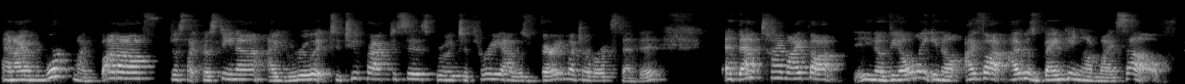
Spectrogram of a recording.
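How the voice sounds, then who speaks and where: A woman's animated voice, fairly high in pitch, with lively intonation, a moderate pace and audible room echo. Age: 50s. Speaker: holistic health practitioner. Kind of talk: casual chat.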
